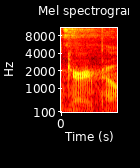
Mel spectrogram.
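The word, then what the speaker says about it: Queripel: I honestly did not know how to pronounce Maddie's last name. Nobody does. Until I met her and slowly waited for people to tell me how to pronounce his name. Madeline. Carrie Pell. It's Carrie Pell.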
